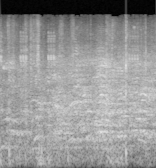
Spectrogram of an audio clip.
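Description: Boxing gloves landing punches: a few dull thuds, one right at the start, two a little over half a second in and one near the end, over a bed of shouting voices.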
